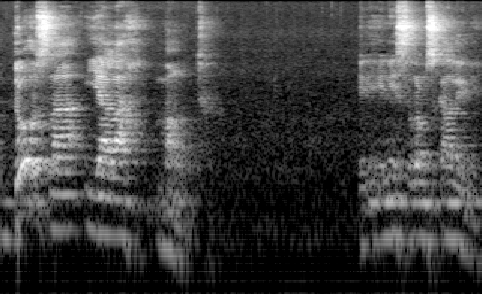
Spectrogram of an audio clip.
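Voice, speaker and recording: A man with a medium-pitched voice speaks with long, frequent pauses, over noticeable background noise and audible room echo. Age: 70s. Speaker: guest preacher, trainer and consultant. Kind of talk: sermon. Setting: church service with congregation.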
